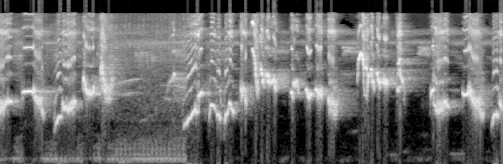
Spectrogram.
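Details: Murai batu, a white-rumped shama, giving slow easy song phrases that stir rival shamas to sing: loud fluid whistles rising and falling, sharp chips between, a low droning hum early on.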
